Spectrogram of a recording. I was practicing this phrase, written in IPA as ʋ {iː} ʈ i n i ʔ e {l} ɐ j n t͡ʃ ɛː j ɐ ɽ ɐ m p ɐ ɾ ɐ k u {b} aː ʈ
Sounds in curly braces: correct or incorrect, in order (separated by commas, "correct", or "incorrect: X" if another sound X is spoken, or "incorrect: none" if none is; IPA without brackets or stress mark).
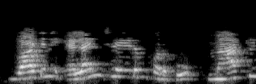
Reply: incorrect: aː, correct, incorrect: m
